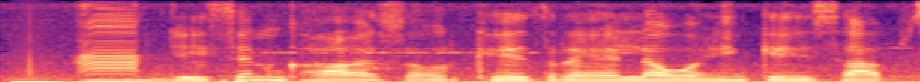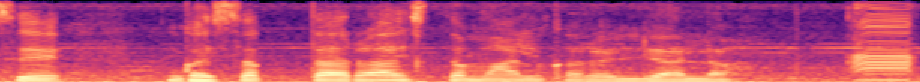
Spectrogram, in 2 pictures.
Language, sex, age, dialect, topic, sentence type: Bhojpuri, female, 18-24, Western, agriculture, statement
